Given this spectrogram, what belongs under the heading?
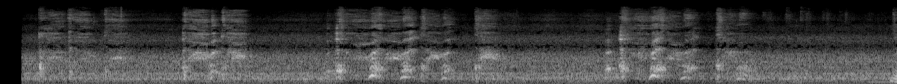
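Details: Girl coughing: several short, harsh cough bursts over a steady background hum like a moving vehicle.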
